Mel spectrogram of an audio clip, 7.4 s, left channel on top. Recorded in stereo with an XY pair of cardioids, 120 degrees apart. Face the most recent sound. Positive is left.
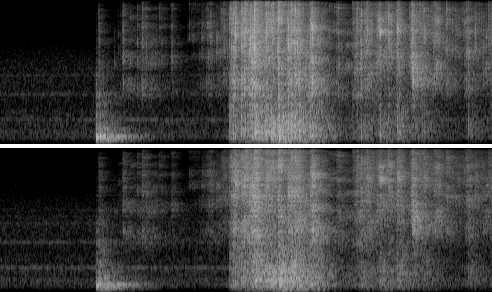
turn(degrees=40)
